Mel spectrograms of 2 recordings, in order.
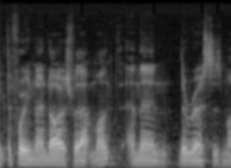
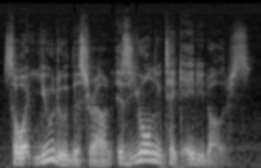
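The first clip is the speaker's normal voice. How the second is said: usual speaking voice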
